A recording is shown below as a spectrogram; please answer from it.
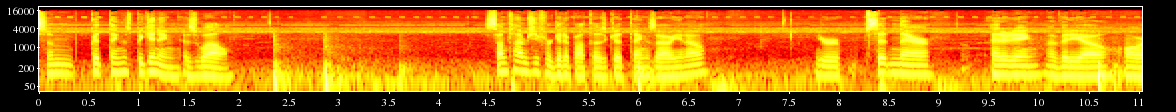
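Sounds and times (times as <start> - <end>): crickets chirring: 0.0 - 11.0
distant fireworks booming: 0.0 - 11.0.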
